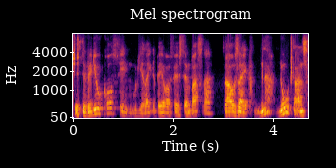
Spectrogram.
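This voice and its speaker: The speaker has a strong Geordie accent and a fairly quick pace. The intonation is lively, with big swings in loudness. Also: man, medium pitch for a man. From Newcastle, northeast England. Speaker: aquascaper and brand ambassador. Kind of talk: casual chat.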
